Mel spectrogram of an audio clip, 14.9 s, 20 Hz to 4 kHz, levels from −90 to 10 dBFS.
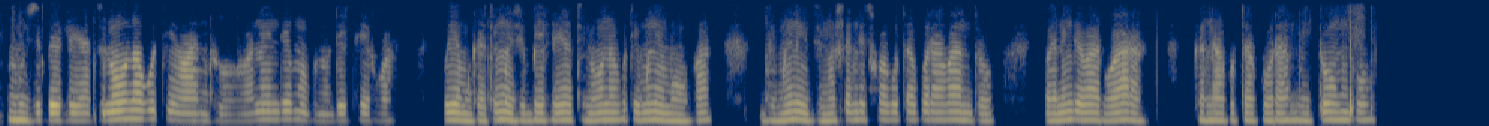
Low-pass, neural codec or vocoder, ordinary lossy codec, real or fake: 3.6 kHz; none; Opus, 32 kbps; real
